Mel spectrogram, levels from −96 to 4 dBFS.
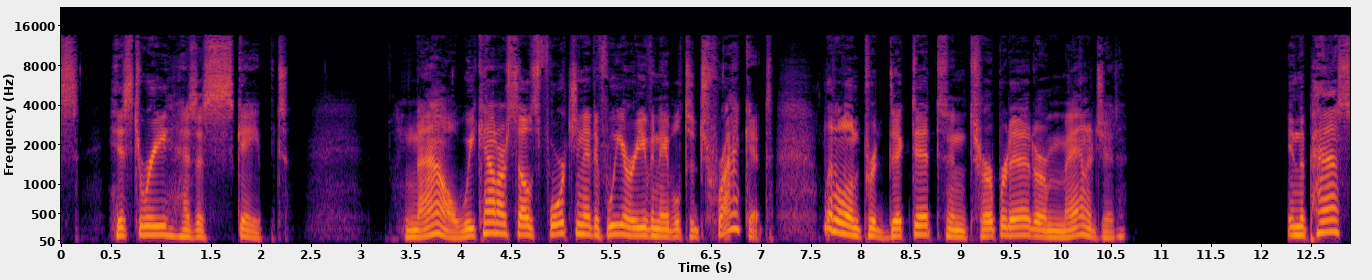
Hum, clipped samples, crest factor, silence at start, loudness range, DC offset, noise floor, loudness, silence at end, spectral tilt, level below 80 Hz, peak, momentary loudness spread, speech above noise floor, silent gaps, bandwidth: none; under 0.1%; 18 dB; 0 s; 4 LU; under 0.1%; -63 dBFS; -22 LUFS; 0 s; -6 dB/octave; -52 dBFS; -6 dBFS; 13 LU; 41 dB; 10.77-12.22 s; 14 kHz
